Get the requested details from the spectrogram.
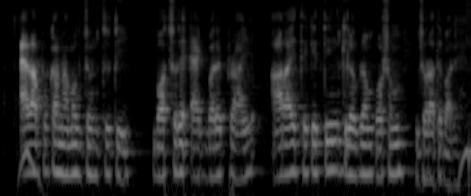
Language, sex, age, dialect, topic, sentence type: Bengali, male, 31-35, Northern/Varendri, agriculture, statement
